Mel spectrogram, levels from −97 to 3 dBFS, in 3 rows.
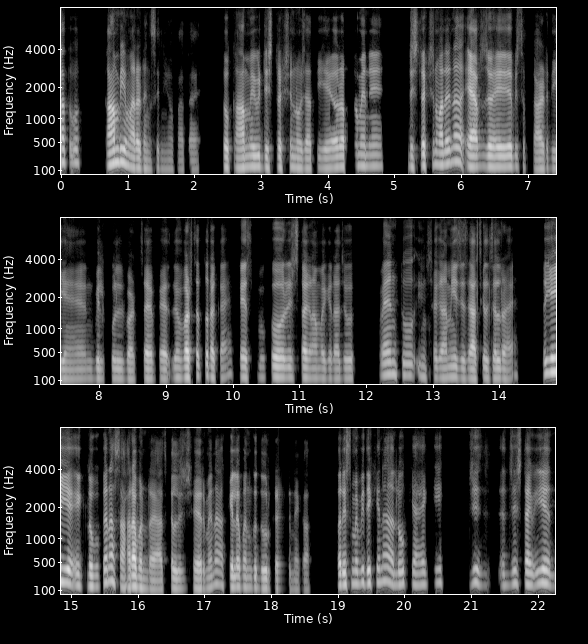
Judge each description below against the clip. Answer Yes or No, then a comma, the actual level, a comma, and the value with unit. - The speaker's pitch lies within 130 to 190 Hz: Yes, low, 135 Hz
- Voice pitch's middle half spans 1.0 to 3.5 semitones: No, average, 4.6 semitones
